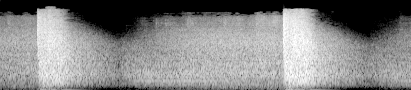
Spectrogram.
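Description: Two gunshots about two and a half seconds apart, each sharp crack followed by a long echoing tail from the hard walls of an indoor firing range.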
